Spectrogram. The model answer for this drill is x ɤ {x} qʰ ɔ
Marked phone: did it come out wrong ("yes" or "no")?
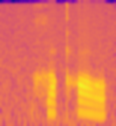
yes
